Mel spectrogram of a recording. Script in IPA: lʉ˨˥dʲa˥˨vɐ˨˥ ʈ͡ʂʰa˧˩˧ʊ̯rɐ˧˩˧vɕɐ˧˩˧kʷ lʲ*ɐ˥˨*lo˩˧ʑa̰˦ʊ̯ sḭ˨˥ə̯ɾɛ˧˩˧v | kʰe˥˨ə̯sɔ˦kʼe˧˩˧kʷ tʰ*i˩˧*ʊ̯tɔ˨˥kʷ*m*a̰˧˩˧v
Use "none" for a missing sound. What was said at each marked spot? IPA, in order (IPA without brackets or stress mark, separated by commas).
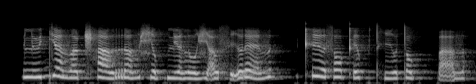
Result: ɐ˧˩˧, i˩˧, pː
